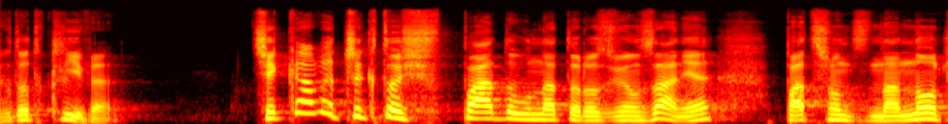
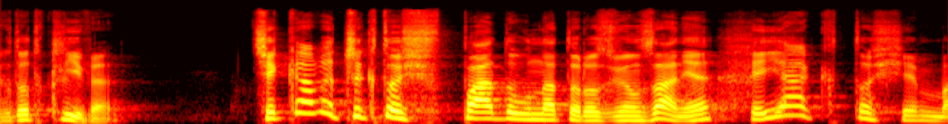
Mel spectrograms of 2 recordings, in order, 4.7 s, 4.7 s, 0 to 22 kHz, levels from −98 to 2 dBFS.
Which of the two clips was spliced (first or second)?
second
